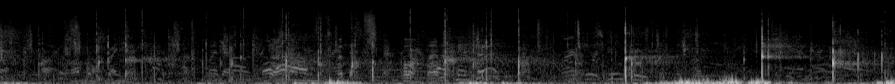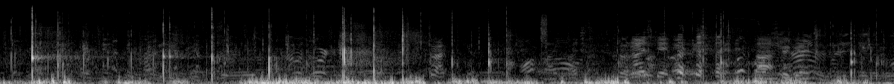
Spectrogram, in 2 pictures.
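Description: Paddles pop sharply against a plastic ball in a quick rally.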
